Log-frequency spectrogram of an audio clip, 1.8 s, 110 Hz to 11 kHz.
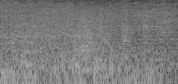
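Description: Glass shattering in a late-1990s slasher film scene, a dense continuous crash of breaking shards lasting nearly two seconds before cutting off abruptly.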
